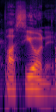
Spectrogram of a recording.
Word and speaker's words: Passione: But it's with two N's and an E at the end. So okay. – Passione. – Okay. – That's how they say it in the song.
